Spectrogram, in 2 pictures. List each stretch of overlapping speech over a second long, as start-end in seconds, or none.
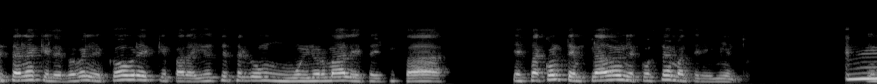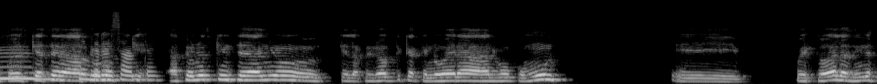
8.6-10.4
